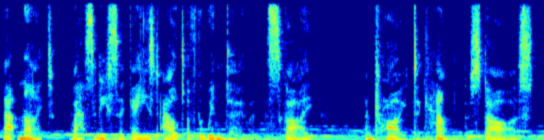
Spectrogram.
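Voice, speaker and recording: A woman narrating a scary children's story in a deliberate, dramatic, expressive way. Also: mid-range voice, over loud music.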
